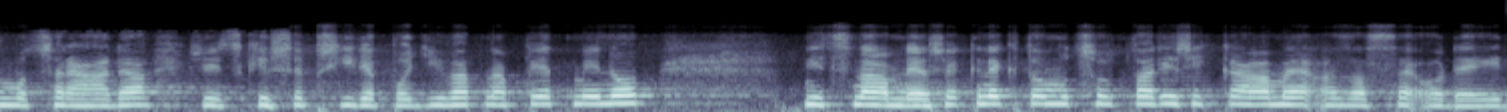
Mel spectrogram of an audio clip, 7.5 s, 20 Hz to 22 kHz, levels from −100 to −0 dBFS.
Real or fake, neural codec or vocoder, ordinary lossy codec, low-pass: real; none; Opus, 24 kbps; 7.2 kHz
